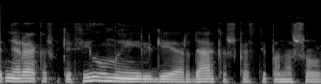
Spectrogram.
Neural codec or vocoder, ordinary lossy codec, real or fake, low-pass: codec, 16 kHz, 16 kbps, FunCodec, trained on Chinese and English, 50 frames a second; Opus, 16 kbps; fake; 7.2 kHz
